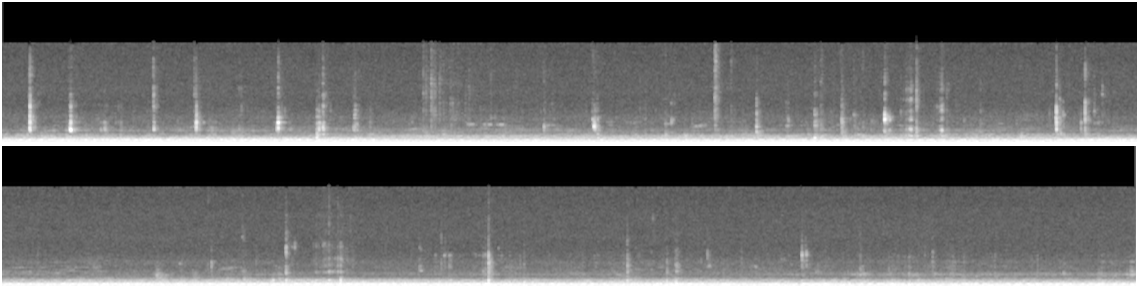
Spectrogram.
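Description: A person eating by hand close to the microphone: scattered small clicks and crunches of chewing fried pork, over a steady low hum that runs unbroken throughout.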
